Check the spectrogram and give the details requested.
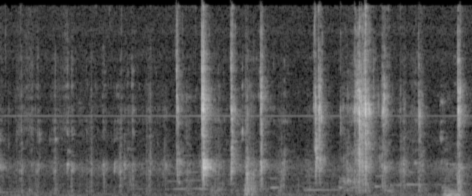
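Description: Crisp unripe green mango being bitten and chewed close to the microphone, a few sharp crunches in the middle, over soft background music.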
